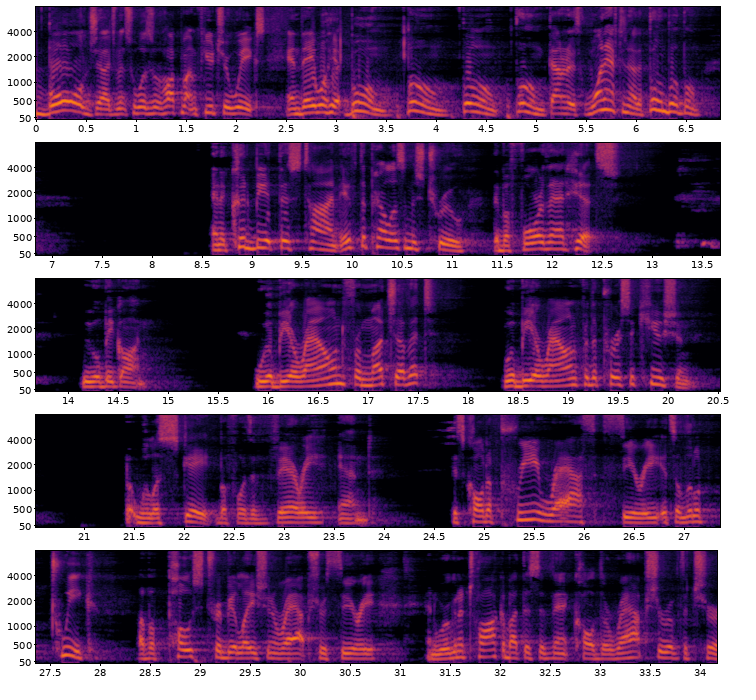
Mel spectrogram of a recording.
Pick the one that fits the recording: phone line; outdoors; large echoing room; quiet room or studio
large echoing room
